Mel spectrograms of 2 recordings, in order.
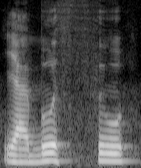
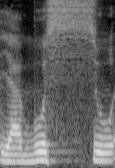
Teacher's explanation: Ini huruf tha, hujung lidah sentuh gigi atas.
